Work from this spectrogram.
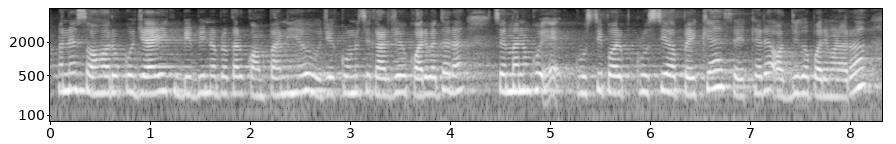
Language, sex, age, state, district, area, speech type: Odia, female, 18-30, Odisha, Khordha, rural, spontaneous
